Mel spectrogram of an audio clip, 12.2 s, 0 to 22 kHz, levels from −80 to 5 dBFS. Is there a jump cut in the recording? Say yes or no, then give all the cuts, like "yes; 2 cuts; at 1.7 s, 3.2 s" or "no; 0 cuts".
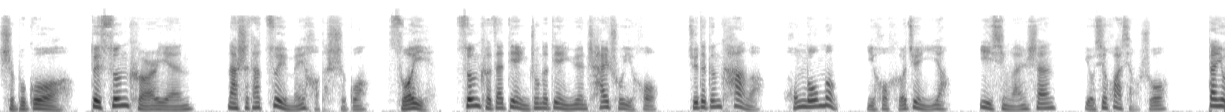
no; 0 cuts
